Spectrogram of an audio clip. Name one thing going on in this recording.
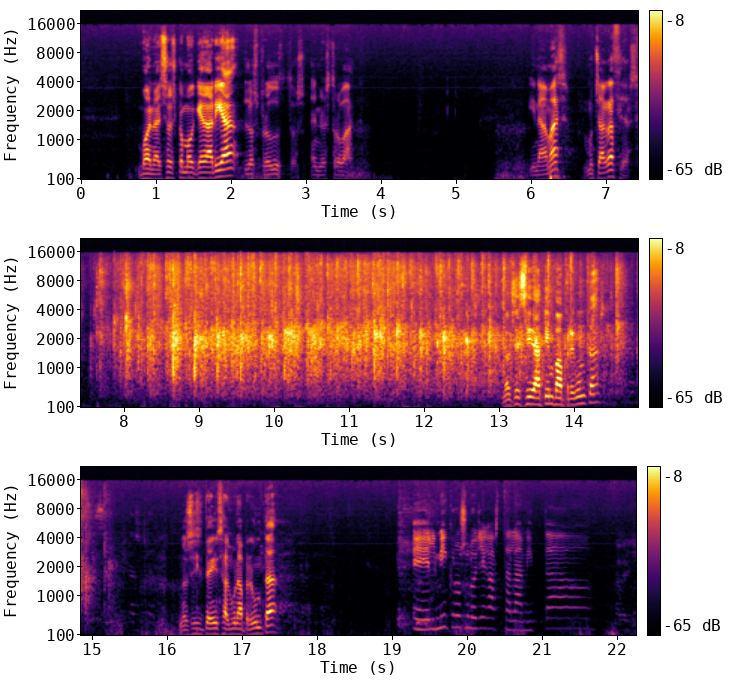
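A man speaks to an audience through a microphone.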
